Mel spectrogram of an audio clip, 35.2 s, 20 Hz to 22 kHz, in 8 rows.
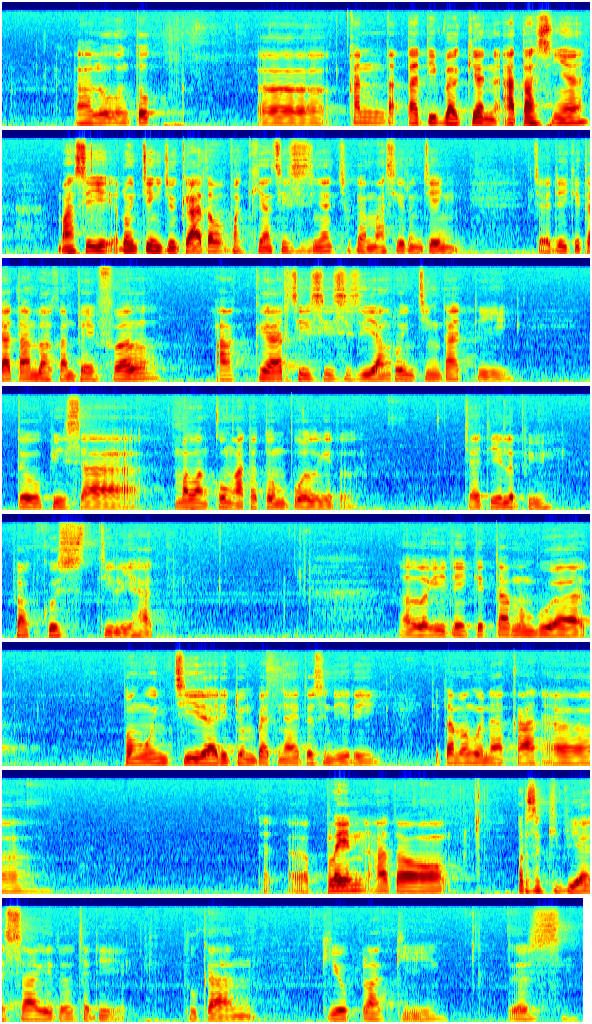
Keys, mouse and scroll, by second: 0.6-2.1 shift+drag, 2.9-4.0 shift+drag, 5.0 KP_3, 5.4 KP_1, 11.3 click, 11.5 Tab, 11.9 alt+z, 12.1 click, 12.8 g, 13.1 x, 13.5 click, 13.6 Tab, 14.0 click, 14.5 click, 14.8 KP_1, 16.3 click, 17.3 KP_7, 17.3 shift+a, 18.7-20.5 typing, 19.8 Return, 21.6 click, 21.6 y, 21.9 KP_1, 22.4 alt+z, 22.9 s, 23.7 click, 24.1 g, 24.2 x, 24.8 click, 25.3 Tab, 25.7 click, 26.2 click, 26.6 g, 26.9 x, 27.6 click, 27.8 KP_7, 28.6 click, 29.9 g, 30.0 y, 31.3 ctrl+z, 31.6 Tab, 32.1 g, 32.3 y, 33.2 click, 33.5 Tab, 33.7 click, 34.2 alt+z, 34.2 alt+x, 34.4 alt+z, 34.6 click, 35.0 e.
